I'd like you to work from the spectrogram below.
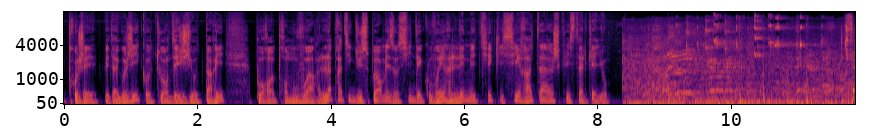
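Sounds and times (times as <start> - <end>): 
speech: 0.2 - 9.9
murmur of voices and crowd noise in a gym: 8.4 - 11.8
sneaker squeaks on a gym court: 9.2 - 11.8
basketballs bouncing on a hard court in a gym: 9.4 - 11.8.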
